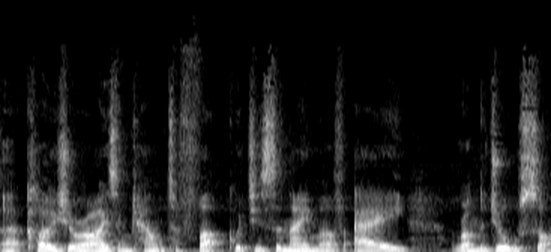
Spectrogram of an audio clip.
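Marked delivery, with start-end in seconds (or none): none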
